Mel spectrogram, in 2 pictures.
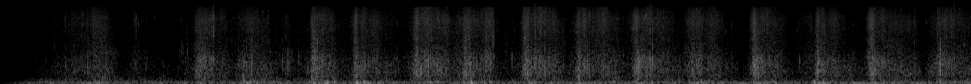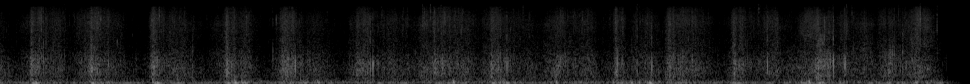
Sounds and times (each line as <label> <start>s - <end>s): Footsteps Grass 0.3s - 19.3s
